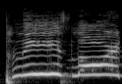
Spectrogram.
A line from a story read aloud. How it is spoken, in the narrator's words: they cried out to the Lord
